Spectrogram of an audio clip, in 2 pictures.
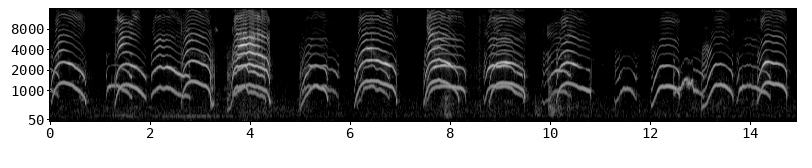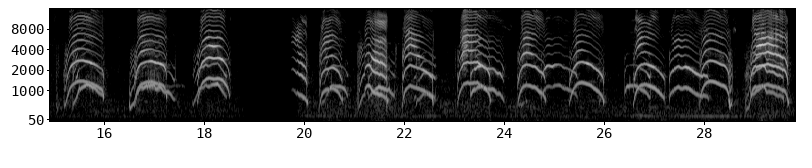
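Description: Kitten meowing over and over: short, high calls that rise and fall in pitch, about one or two a second, with a pause of about a second some two-thirds of the way through.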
